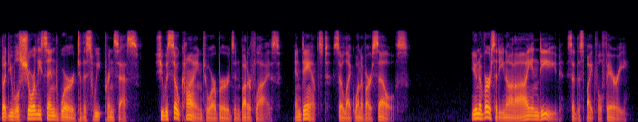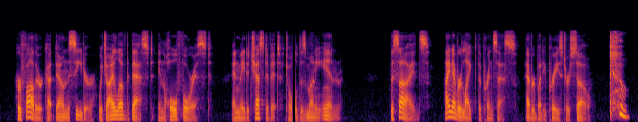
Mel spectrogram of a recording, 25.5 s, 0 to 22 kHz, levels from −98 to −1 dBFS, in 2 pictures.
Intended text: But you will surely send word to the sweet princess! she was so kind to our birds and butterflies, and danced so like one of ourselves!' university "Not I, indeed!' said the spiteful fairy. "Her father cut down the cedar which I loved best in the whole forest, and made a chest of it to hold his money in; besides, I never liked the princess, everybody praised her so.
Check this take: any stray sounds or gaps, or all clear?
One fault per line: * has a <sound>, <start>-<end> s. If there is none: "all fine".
* has a dropout, 18.6-18.7 s
* has a cough, 25.0-25.4 s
